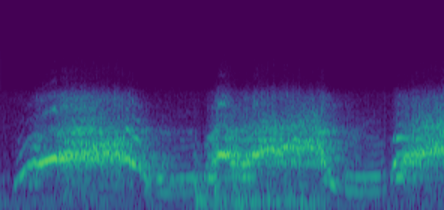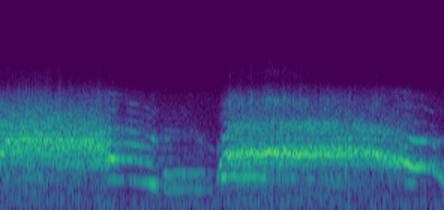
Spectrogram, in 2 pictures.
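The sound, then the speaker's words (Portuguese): A young man screams in terror at night in a house's sitting room, where he slept, four long, loud, anguished cries separated by short ragged breaths, with no other sounds around them. “A barulheira, a gritaria vinha da sala de visitas, onde, na falta de melhor acomodação, dormia o Plácido.”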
